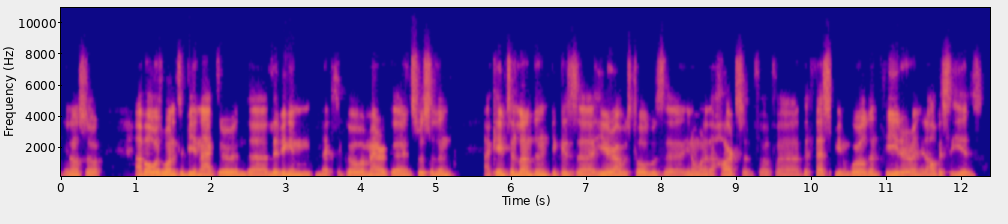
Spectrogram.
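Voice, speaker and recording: During a post-show Q&A, an actor answers as an interview guest, earnest and emphatic, frequently repeating phrases while he reflects. He has a fairly low, steady voice and speaks a little fast.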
